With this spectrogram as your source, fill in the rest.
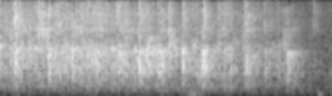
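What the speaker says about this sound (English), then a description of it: "let's give her a round of applause to encourage her" Applause from an audience at a festival gathering, a dense steady clatter of many hands clapping throughout, fairly loud and close, tapering slightly toward the end.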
